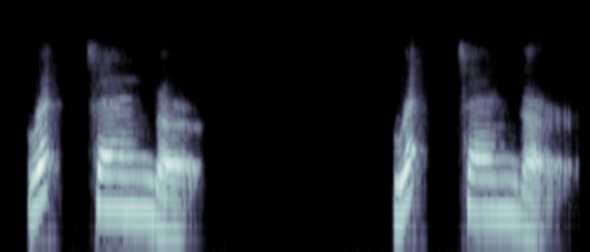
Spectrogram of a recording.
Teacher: âm đầu tiên đó là âm rect của chúng ta sẽ cao hơn một chút xíu, to hơn một chút xíu so với các âm còn lại nhé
